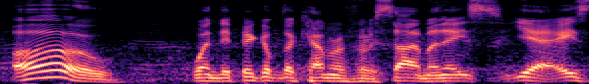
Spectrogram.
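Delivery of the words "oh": imitated "oh" of pleasant surprise; mock impressed gasp of realisation; impressed reaction. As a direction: mimic someone discovering something, higher pitched. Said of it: "you see people go".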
